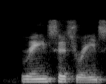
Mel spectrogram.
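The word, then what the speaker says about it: Wraneschitz: Reinschitz.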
